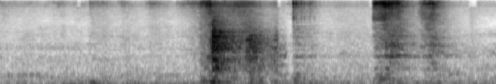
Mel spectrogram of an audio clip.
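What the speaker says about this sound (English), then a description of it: "Got the onion cut." Knife cuts through a big yellow onion on a cutting board, giving two crisp chopping strikes about a second apart over a quiet kitchen background.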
